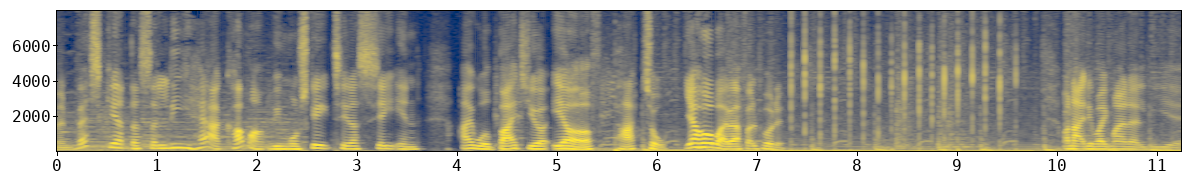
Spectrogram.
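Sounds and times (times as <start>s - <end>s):
speech: 0.0s - 7.5s, 10.1s - 11.2s
small hands clapping: 7.1s - 9.8s.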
